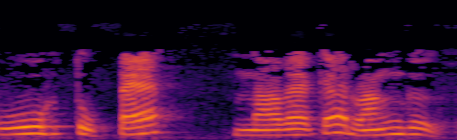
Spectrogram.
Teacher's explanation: ਧੋਪੈ ਭੈ ਨਹੀਂ ਬੋਲਣਾ ਧੋਪੈ ਪਪੇ ਨਾਲ ਉਚਾਰਨ ਕਰਨਾ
